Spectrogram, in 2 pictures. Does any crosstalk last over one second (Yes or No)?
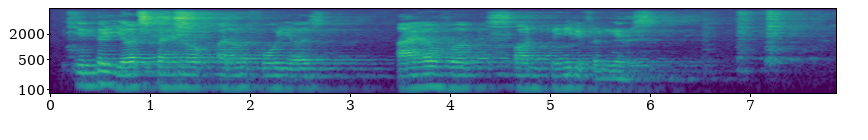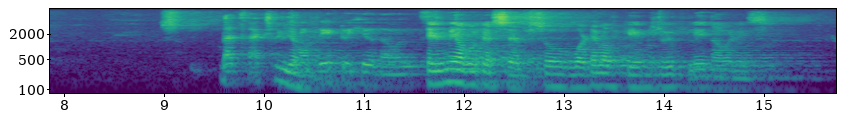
No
